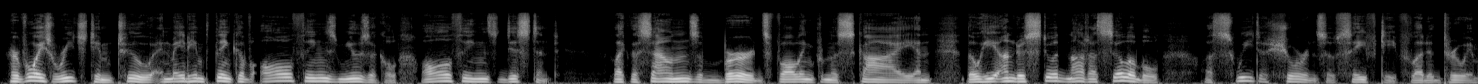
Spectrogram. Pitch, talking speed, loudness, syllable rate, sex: 120 Hz, 160 wpm, -19 LUFS, 4.3 syllables/s, male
